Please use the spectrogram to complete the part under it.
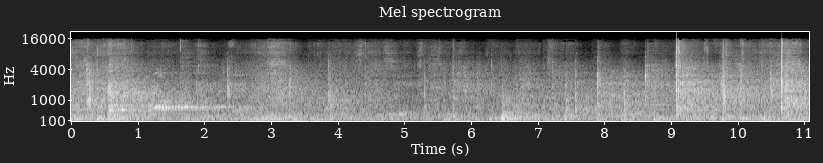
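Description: Ice hockey goalie skates scrape across ice in an echoing indoor rink.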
